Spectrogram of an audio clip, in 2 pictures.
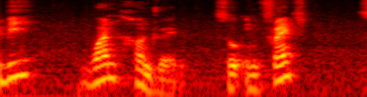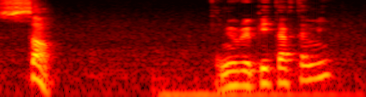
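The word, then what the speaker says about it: cent: first one will be 100 so in french sun can you repeat after me sun so you see here i'm not pronouncing the d one more time sun 103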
